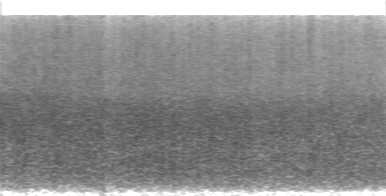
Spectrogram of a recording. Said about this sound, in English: Can I request that we give a round of applause?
